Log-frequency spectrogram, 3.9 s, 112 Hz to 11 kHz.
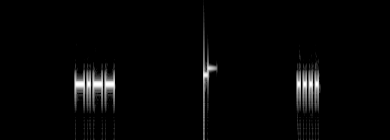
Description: Morse code, heard as a keyed tone, about 40 wpm, 700 Hz. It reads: Y H
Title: Single Character (Letter:Number:Punctuation:Prosign) Alt 40wpm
